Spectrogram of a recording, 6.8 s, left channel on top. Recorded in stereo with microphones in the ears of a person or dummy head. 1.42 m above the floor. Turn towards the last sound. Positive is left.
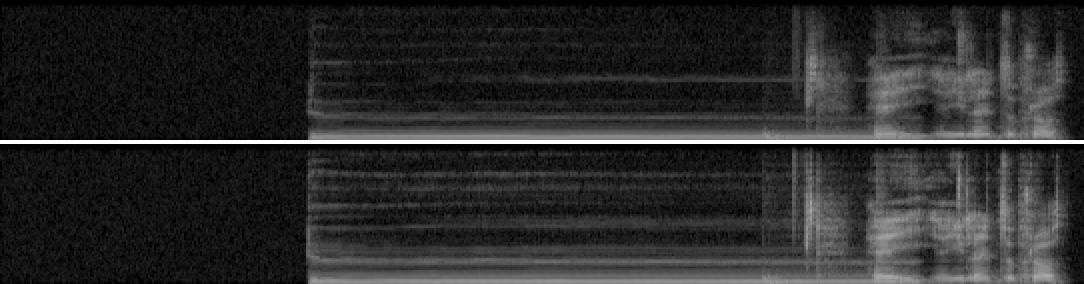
turn(degrees=-35)  # may be behind; listen again after turning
